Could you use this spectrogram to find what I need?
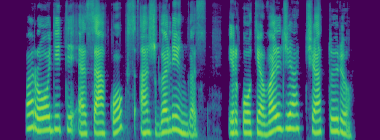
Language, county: Lithuanian, Utena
